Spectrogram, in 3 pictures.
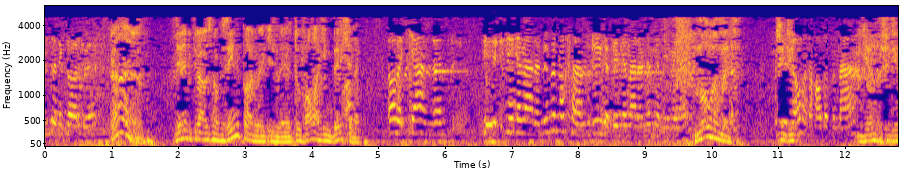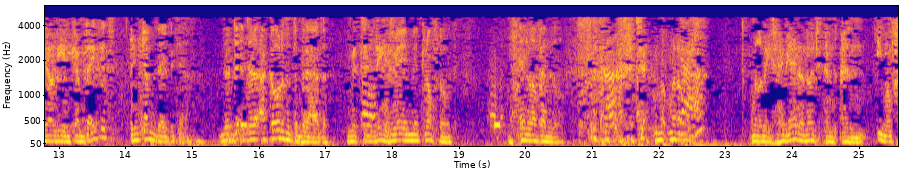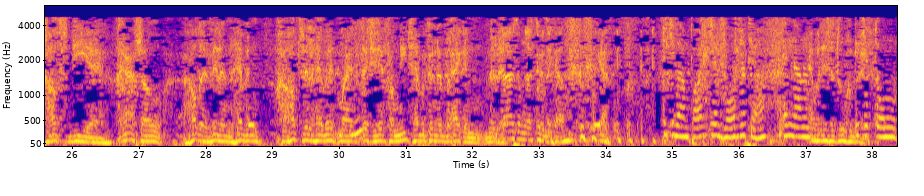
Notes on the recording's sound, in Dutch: De bron van deze opname is een CASSETTE. De audio kwaliteit is vermoedelijk: SLECHT tot NORMAAL.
